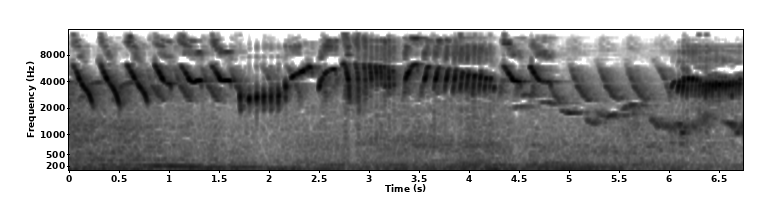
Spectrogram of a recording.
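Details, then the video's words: A new Bornean White-rumped shama, very active and persistent in its display, sings a rich, fast medley of high down-slurred whistles, rattling trills and buzzy phrases with barely a pause. "Burung Murai Borneo beraksi gaya mempesona"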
